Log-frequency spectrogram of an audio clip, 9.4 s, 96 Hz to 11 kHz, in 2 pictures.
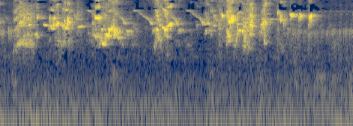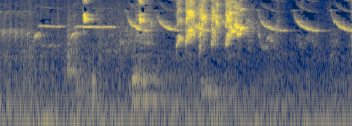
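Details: Lovebirds in an aviary, 7 June 2024, chatter in loud shrill bursts, with a brief steady whistled tone midway and a series of thin downward-slurred whistles near the end.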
